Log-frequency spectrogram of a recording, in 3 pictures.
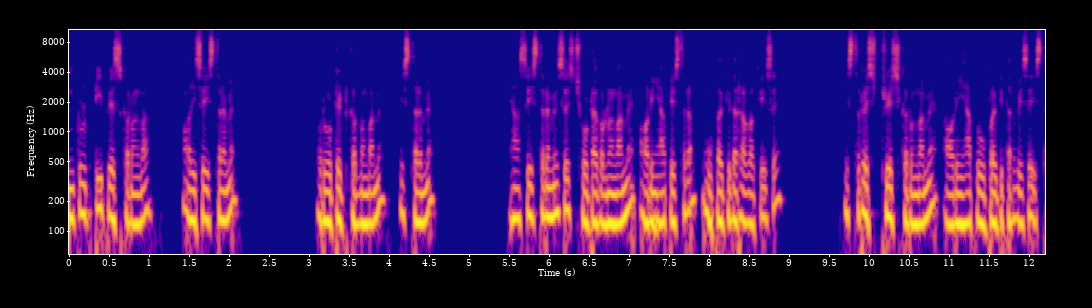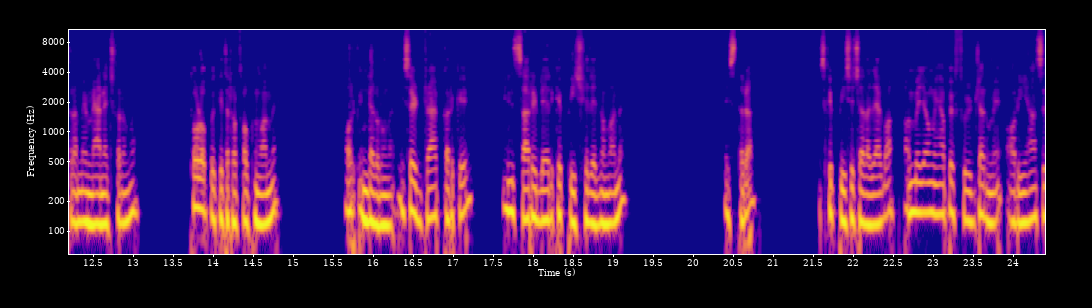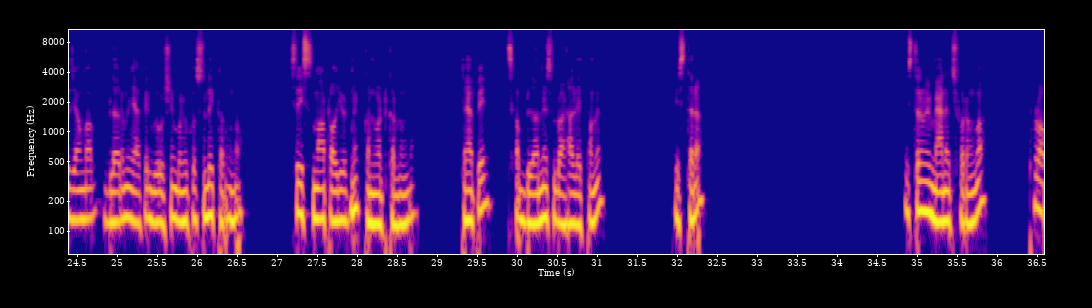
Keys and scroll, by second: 1.8 ctrl+t, 16.5 Return.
